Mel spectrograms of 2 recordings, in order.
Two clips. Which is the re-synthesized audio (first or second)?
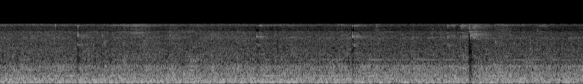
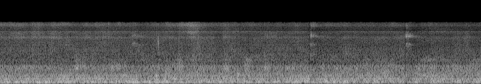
second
